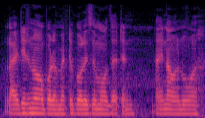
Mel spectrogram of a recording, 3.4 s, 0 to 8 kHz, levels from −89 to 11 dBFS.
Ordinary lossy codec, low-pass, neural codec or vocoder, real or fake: MP3, 48 kbps; 7.2 kHz; none; real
